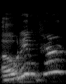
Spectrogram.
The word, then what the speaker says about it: Odenkirk: Bob Odenkirk?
